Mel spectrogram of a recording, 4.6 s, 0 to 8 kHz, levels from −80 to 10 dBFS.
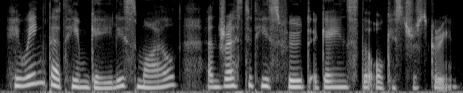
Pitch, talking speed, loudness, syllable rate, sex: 210 Hz, 180 wpm, -19 LUFS, 5.0 syllables/s, female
